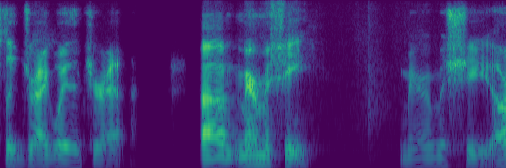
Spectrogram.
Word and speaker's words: Miramichi: So how do you pronounce the dragway that you're at? Miramichi.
